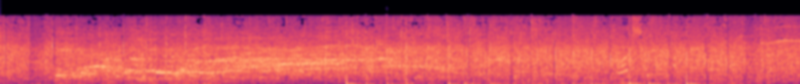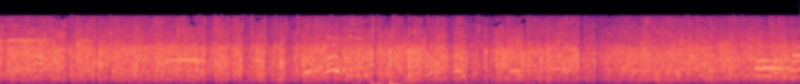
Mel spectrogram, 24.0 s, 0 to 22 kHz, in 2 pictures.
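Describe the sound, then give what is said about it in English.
Loud, steady applause and cheering from a crowd of about 1,000 people celebrating the climax of a space mission, when a probe crashed as intended. The dense clapping and shouting run unbroken from start to finish. “Here is the sound of 1,000 or so people celebrating what may be the strangest climax of a space mission in history.”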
